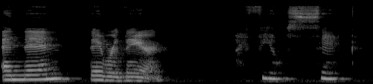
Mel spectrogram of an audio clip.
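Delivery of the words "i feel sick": a slow, much softer whisper; weakly. A narrator's reading. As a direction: barely get the words out, feeling sick. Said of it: "said Sarah weakly".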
